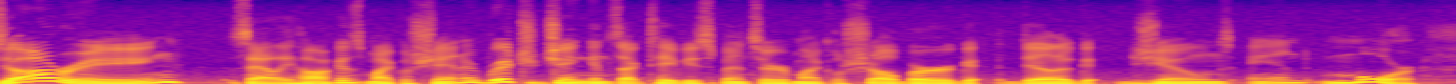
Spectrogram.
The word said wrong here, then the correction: Michael Stuhlbarg: How do you not know how to say his name still? It's Michael Stuhlbarg.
